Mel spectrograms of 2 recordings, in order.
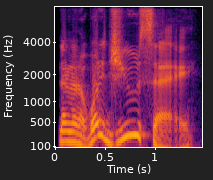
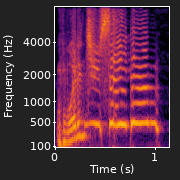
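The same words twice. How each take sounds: First: Demanding. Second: Very high, loud stunned squeal; shocked shriek. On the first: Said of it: "Oh, what did I say?". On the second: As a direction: shriek in disbelief at what you heard. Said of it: "Oh, they said". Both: Real, not acted.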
